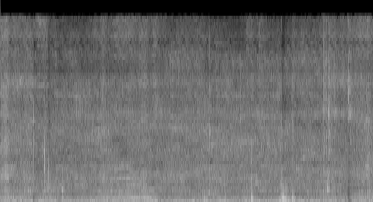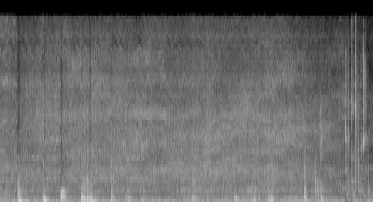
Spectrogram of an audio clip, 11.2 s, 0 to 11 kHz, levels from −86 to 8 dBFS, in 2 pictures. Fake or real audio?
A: fake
